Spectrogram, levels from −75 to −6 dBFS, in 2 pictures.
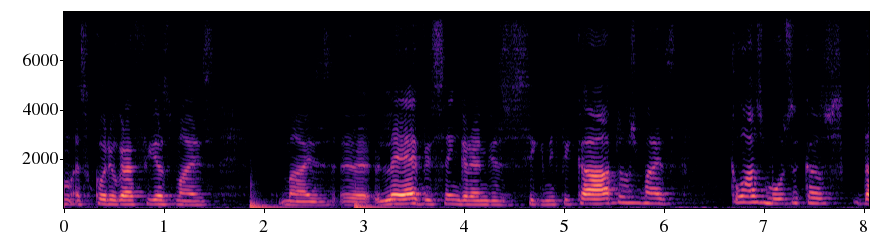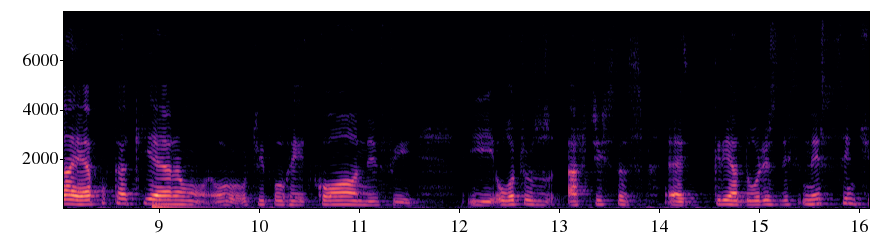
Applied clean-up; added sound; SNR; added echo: none; Bass drum; 9 dB; reverberation time 0.4 s.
